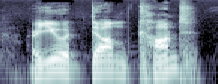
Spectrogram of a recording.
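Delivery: normal talking voice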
